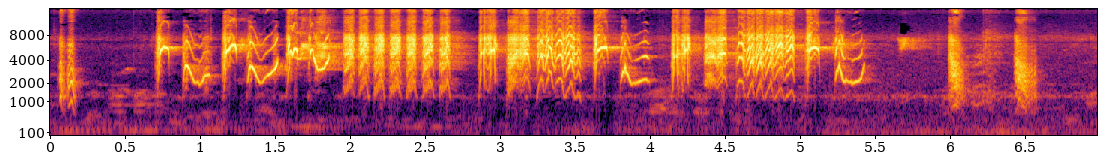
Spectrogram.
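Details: Energetic long-tailed shrike song meant to rile up rivals and draw them into singing, mixing sweeping downslurred whistles with dense raspy buzzing trills and chatter.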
